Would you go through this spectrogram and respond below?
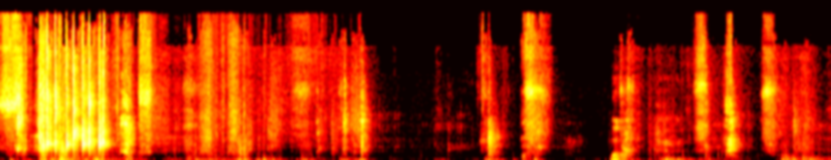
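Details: Pet French Bulldog Loki producing weird vocal noises: a rapid, high, squeaky whining burst over the first two seconds, followed by intermittent shorter grunting and snorting sounds separated by pauses.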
